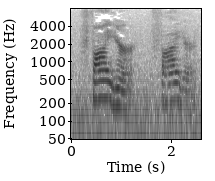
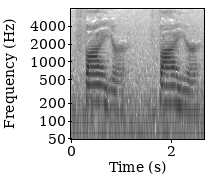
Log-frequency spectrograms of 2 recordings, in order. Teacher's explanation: there is the Y sound that connects the two vowels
